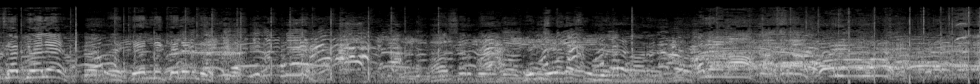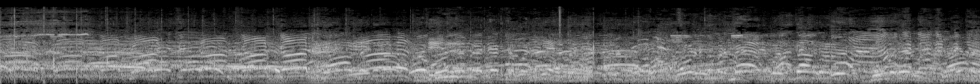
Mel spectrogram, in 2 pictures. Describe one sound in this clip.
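A large outdoor crowd of young people cheers and shouts loudly.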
